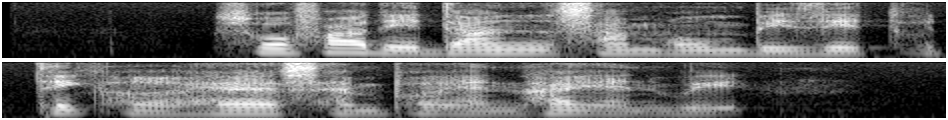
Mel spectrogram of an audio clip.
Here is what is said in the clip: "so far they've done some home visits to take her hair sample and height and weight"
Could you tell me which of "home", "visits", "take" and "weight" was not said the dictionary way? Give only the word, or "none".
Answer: visits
